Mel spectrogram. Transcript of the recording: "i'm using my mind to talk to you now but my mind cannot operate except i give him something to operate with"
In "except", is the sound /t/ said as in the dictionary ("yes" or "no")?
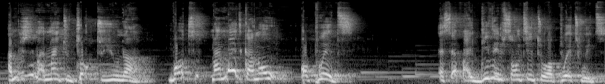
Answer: no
